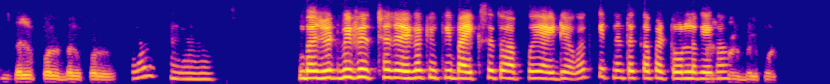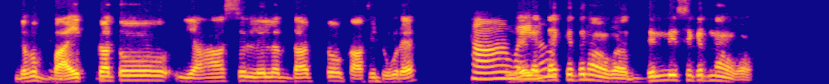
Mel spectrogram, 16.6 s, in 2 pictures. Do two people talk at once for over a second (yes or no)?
no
